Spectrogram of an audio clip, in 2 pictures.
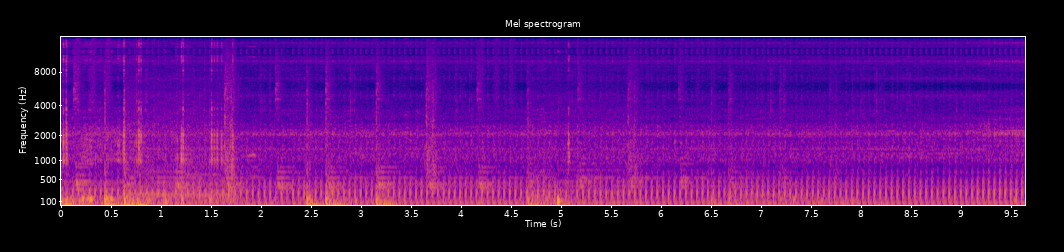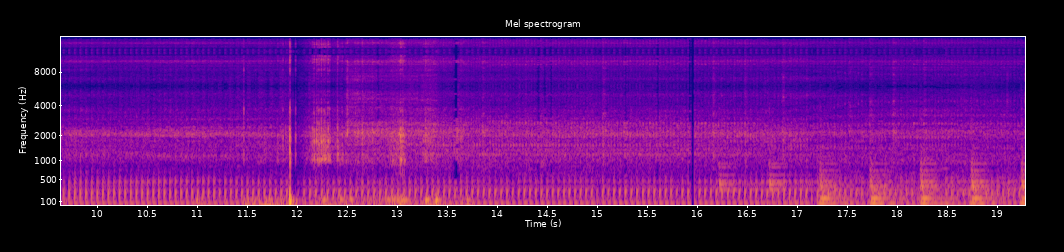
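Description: Off-road motorcycle engine running at low revs while the bike is ridden slowly, with a sharp knock about twelve seconds in and the engine note turning uneven near the end.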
